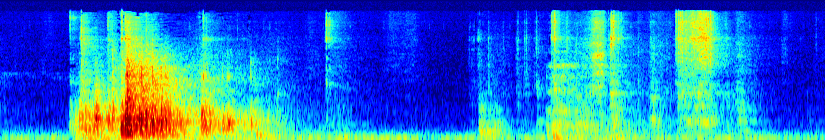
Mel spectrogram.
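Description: Metal hand tools and small parts clattering and scraping as a wrench is set onto an engine fitting: one loud rattling clatter about half a second in, then lighter clicks and scrapes near the end.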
